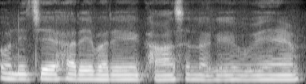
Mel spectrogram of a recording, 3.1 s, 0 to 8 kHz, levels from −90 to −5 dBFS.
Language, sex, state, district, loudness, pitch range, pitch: Hindi, male, Jharkhand, Ranchi, -16 LUFS, 115-125 Hz, 120 Hz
